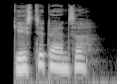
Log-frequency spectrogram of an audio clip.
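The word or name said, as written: GÆSTEDANSER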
